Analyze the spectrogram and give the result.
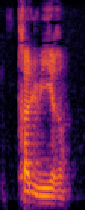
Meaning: to become translucent
- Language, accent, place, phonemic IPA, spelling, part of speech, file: French, France, Lyon, /tʁa.lɥiʁ/, traluire, verb, LL-Q150 (fra)-traluire.wav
